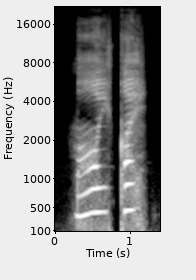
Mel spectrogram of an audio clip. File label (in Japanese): もーいっかい, kawaii voice; 音ゲー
